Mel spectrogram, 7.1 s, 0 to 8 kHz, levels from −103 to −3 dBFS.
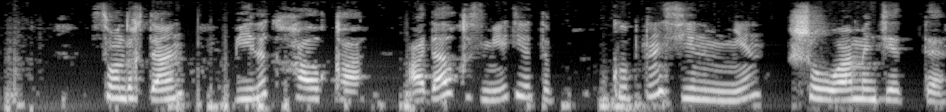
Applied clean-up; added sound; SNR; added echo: classical method spectral subtraction.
